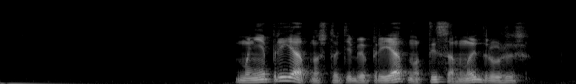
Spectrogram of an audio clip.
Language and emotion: Russian, positive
